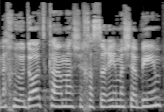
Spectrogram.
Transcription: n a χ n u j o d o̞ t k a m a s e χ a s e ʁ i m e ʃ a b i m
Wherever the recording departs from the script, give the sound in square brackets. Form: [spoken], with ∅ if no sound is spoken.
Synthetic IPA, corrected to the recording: n a χ n u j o d o̞ t k a m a [ʃ] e χ a s e ʁ i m [a] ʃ a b i m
